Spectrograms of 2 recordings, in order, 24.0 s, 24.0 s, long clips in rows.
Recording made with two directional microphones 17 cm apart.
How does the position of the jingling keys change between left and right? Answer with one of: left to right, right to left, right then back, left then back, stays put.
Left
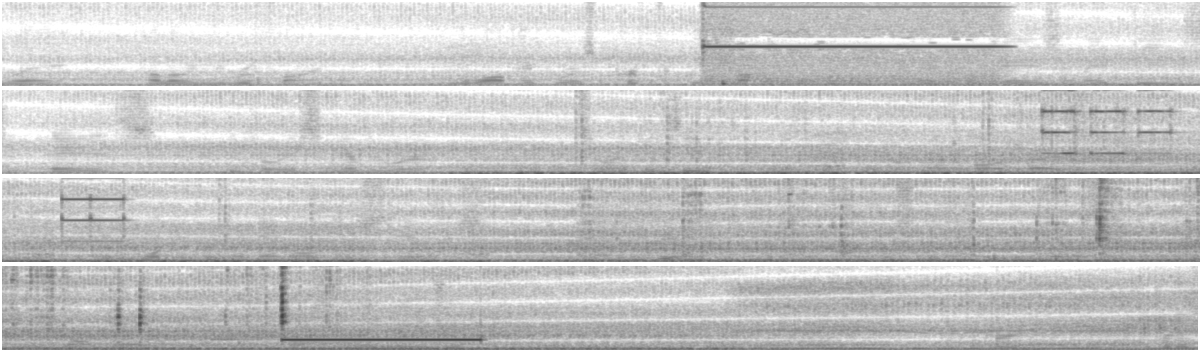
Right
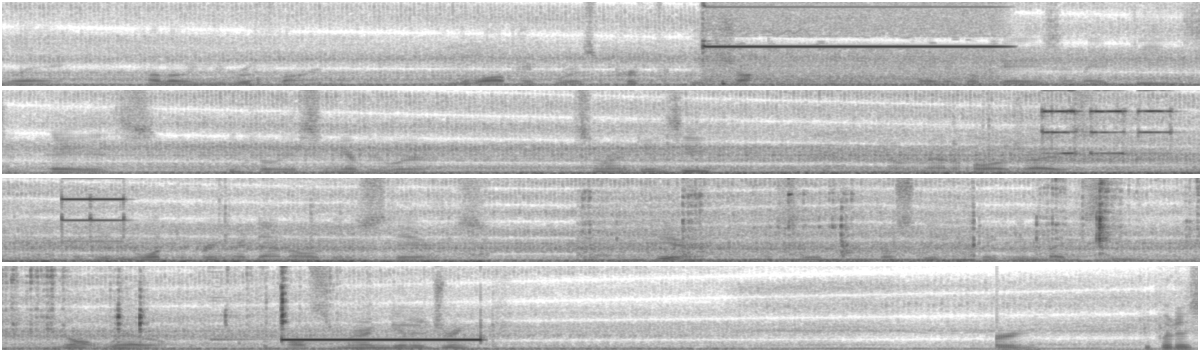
right then back.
